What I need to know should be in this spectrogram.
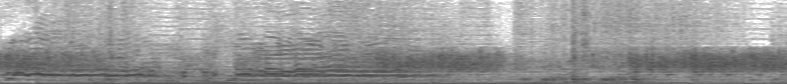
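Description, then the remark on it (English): A toy toilet from the Toilet Trouble game flushes in a game commercial, gurgling and rushing for several seconds over upbeat background music, with faint giggling mixed in. “Fill the water, spin the roll, and see how many times you should flush.”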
